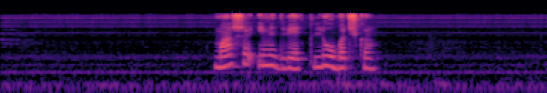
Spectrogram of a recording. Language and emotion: Russian, neutral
